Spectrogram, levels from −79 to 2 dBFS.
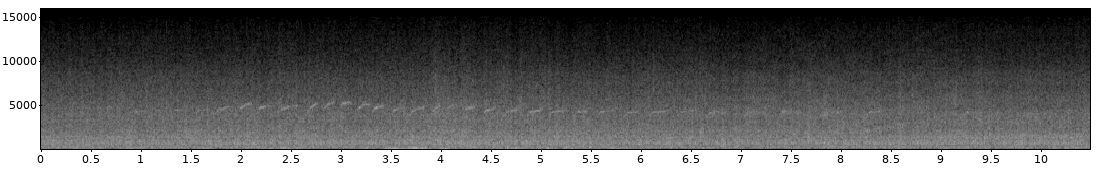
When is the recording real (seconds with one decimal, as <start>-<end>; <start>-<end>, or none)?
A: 0.0-6.7; 8.2-10.5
